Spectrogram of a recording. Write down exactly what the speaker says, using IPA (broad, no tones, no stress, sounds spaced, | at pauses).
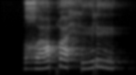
ʁʷ ɑ qʷ e h y ɾ y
